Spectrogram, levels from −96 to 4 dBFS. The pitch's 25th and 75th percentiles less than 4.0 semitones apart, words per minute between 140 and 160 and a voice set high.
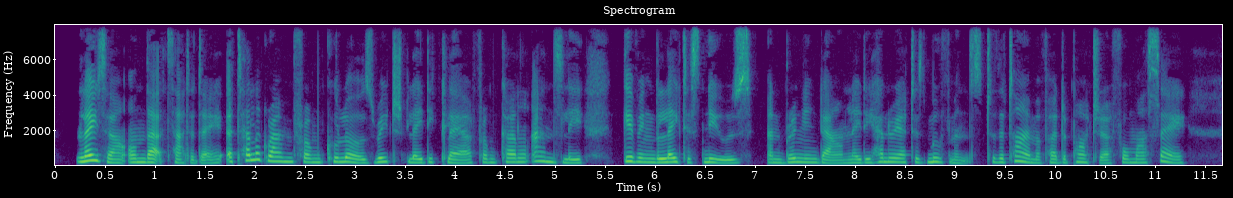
No: average, 3.3 semitones; average, 170 wpm; high, 205 Hz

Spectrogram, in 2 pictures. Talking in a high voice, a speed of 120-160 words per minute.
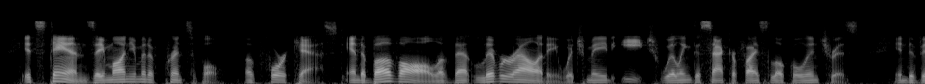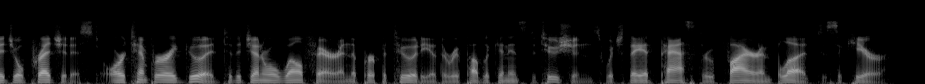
No: very low, 95 Hz; average, 155 wpm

